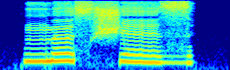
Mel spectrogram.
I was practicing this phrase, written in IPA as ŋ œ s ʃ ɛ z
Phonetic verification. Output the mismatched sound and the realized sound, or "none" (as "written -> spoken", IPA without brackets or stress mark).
ŋ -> ŋ͡m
